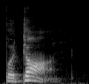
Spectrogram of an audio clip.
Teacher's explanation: put would be unstress and on would be stress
